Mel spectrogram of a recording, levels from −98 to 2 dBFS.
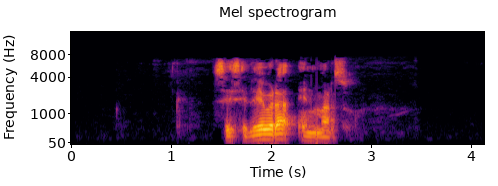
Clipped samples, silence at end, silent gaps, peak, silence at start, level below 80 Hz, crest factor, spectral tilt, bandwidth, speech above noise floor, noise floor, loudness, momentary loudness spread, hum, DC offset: under 0.1%; 1.4 s; none; -2 dBFS; 1.45 s; -62 dBFS; 22 dB; -2.5 dB/octave; 7.6 kHz; 68 dB; -87 dBFS; -19 LUFS; 14 LU; none; under 0.1%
